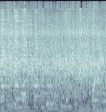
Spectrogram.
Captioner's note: applause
